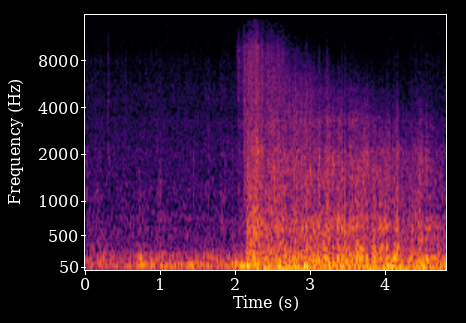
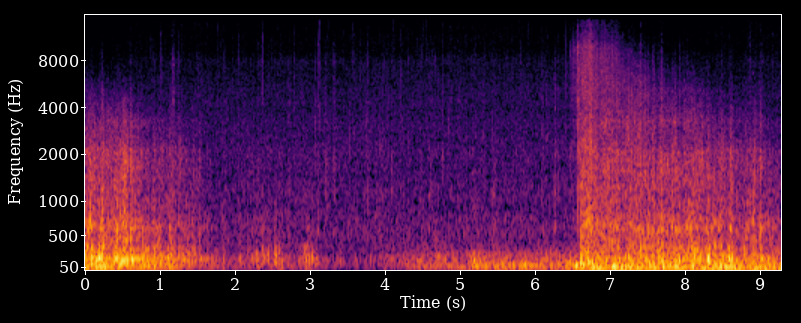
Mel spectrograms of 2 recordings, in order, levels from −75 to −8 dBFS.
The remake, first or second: first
